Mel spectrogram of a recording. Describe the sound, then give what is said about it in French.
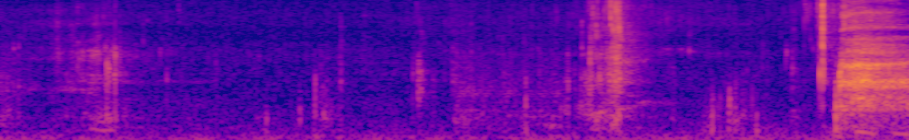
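A can of Diet Pepsi soda is cracked open: faint fumbling clicks and a brief crackle, then a sharp pop of the tab followed by a loud, bright fizzing hiss at the end. No one speaks. “Ah, vous connaissez ce son familier-là, hein? Ah, c'est pas une bière, hein?”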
